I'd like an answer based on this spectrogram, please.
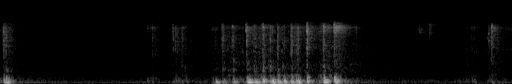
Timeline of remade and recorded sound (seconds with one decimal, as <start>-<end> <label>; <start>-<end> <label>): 0.0-0.9 recorded; 0.9-3.6 remade; 3.6-5.1 recorded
